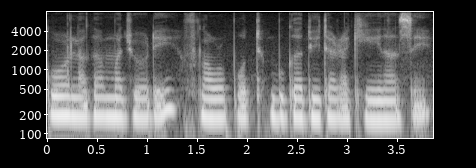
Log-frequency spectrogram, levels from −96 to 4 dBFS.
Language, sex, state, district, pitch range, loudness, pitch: Nagamese, female, Nagaland, Kohima, 175-185 Hz, -13 LUFS, 180 Hz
